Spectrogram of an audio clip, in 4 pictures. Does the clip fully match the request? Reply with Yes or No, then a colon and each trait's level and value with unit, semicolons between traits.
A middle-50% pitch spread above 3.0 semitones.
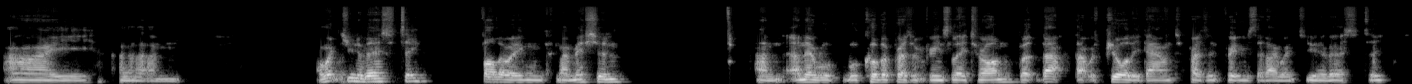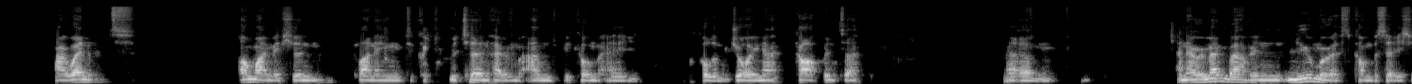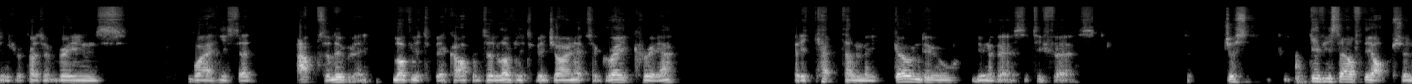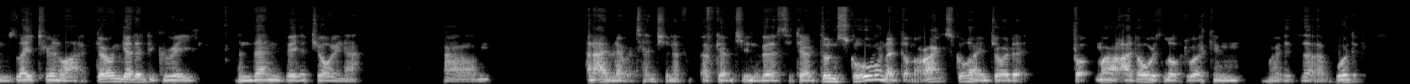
Yes: average, 4.4 semitones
